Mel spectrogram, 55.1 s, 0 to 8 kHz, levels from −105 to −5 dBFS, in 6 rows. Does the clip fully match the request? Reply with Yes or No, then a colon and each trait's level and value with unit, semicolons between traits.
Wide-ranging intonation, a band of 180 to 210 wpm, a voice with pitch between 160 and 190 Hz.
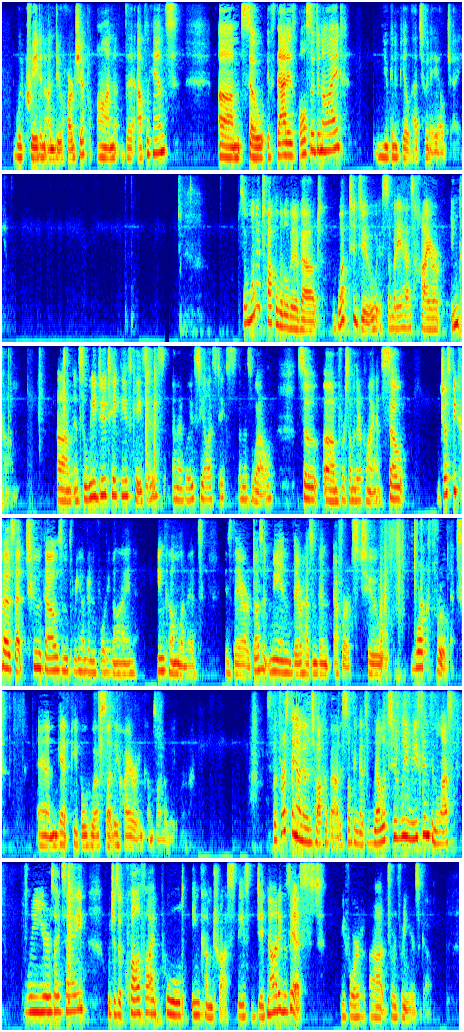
No: wide, 6.7 semitones; average, 145 wpm; medium, 165 Hz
